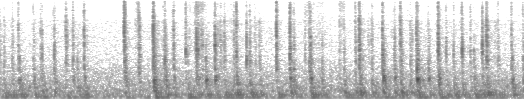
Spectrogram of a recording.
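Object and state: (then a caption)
Laptop keyboard being typed on. Two hands type continuously with their fingertips on the backlit keyboard of a MacBook Pro laptop, whose plastic keycaps sit in a hollow aluminum case. The result is a quiet, steady stream of short, crisp key taps with bright clicky tops and a faint low thump, each dying away almost instantly.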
